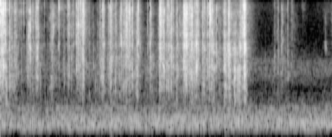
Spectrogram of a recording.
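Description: Foil wrappers crinkle and rustle close by.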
